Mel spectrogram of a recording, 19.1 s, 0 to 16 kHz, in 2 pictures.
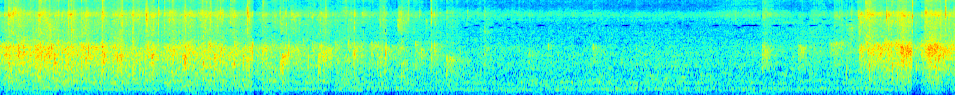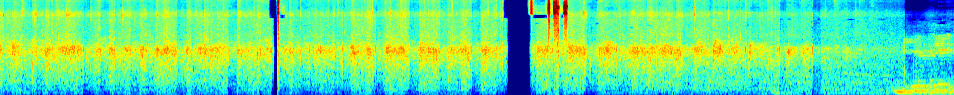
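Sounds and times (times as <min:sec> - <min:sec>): audience applauding: 0:00.0 - 0:06.4, 0:07.6 - 0:18.4
sharp loud clicks: 0:14.9 - 0:15.4.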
